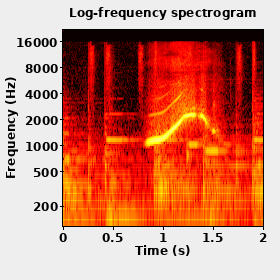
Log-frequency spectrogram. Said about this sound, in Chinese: 突然，门外传来了一声呼哨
